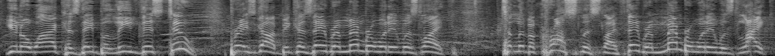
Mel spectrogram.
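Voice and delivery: loud, climbing shouted preaching; full-throated pulpit crescendo; preaching at full force. Acted. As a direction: lift the room with a rising shout.

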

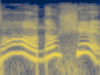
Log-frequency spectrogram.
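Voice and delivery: loud, high New York exclamation; hammed-up New Yorker's surprise; the stranger answering Mike in a thick New York accent; New York guy. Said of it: "I can hear him in the background".

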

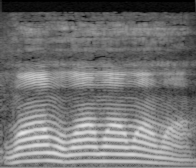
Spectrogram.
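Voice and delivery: loud muffled wah-wah drone; droning teacher. Retold or imitated. Teachers lecturing the kids, loud muffled wah-wah. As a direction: honk out the lecture like a muted horn. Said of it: "Like, teachers".

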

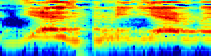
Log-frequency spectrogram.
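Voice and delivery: high-pitched rival claim, mock outrage; squabbling mother-in-law. Second mother-in-law tugging the groom, high mock quarrel. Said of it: "se estaban peleando entre los dos".

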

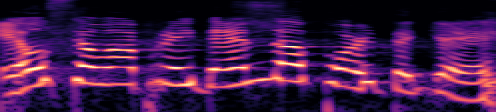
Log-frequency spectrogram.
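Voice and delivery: halting Portuguese with English accent; stumbling learner Portuguese, English accent. Real, not acted. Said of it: "attempt to speak Portuguese".

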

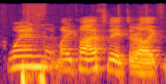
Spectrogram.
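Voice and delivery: normal talking voice

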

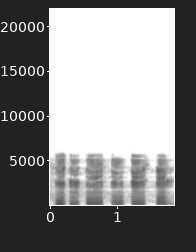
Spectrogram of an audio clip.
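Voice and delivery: string of short admiring "mm" hums. Retold or imitated. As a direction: hum your approval, mm after mm. Admiring the actor all flight.

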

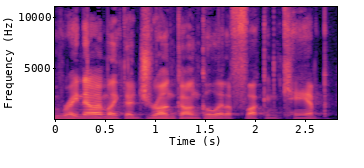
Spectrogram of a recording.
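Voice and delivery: usual speaking voice

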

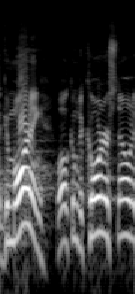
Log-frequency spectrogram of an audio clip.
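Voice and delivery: ordinary talk, nothing marked

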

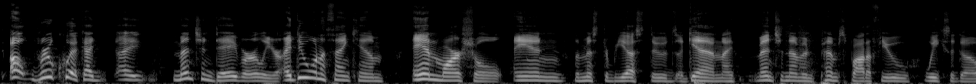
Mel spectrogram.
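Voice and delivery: ordinary talk, nothing marked

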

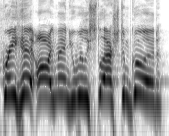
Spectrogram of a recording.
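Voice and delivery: high, goofy put-on accent; chirpy sidekick cheering on the boss; silly Vankar accent. GM voicing Vankar cheering his boss, high goofy accent. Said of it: "I need a new accent for Vankar".

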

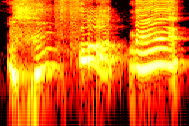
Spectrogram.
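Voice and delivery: very high, cracking laughter through words; laughing hard. Real, not acted. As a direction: crack up mid sentence. Laughing fit after roast.

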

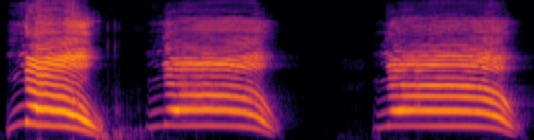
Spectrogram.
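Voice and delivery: a huge comic howl of outrage at a name; furious shout. Acted. Host yelling at the hurricane list, a furious shout. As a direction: scream no with everything you've got.

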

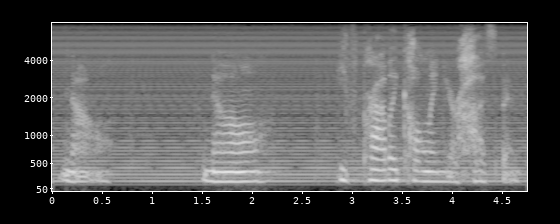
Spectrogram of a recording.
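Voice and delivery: low, soft discouragement; subdued, patronizing brush-off; well-intentioned Christians. Acted. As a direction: let them down quietly and low. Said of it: "I had well-intentioned Christians saying".

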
